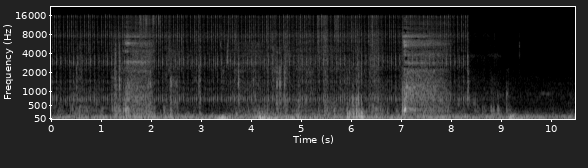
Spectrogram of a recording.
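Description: Small plastic clicks and rustling of a gloved hand working among the relays and wiring of a van's fuse box, over a steady background hiss and hum. The hiss cuts out abruptly about eight seconds in.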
